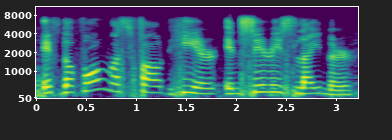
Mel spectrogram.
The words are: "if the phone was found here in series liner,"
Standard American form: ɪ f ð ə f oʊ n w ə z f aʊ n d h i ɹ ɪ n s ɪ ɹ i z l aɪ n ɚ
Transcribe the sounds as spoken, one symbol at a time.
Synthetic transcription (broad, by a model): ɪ f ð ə f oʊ l w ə s f aʊ n d h i ɹ ɪ n s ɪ ɹ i s l aɪ n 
